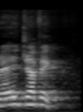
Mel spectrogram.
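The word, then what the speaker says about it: Reykjavík: के को साइलेंट कर देना। रेजावेक।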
